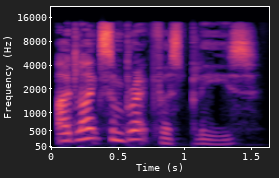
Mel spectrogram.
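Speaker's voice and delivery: ordinary talk, nothing marked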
